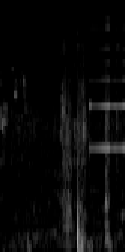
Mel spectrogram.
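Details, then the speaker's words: Multimeter in continuity mode for smartphone repair: probe clack then clean steady high beep as the leads touch, buzzer working normally. "Vous voyez que ça fait du bruit. Voyez le multimètre r jaune."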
